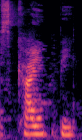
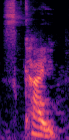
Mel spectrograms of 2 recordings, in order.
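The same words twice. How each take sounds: First: The word ends with an added vowel after P. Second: The word stops on the P sound. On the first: The speaker calls it wrong. "De uma forma abrasileirada" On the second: The speaker calls it right. "sem vogal nenhuma"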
